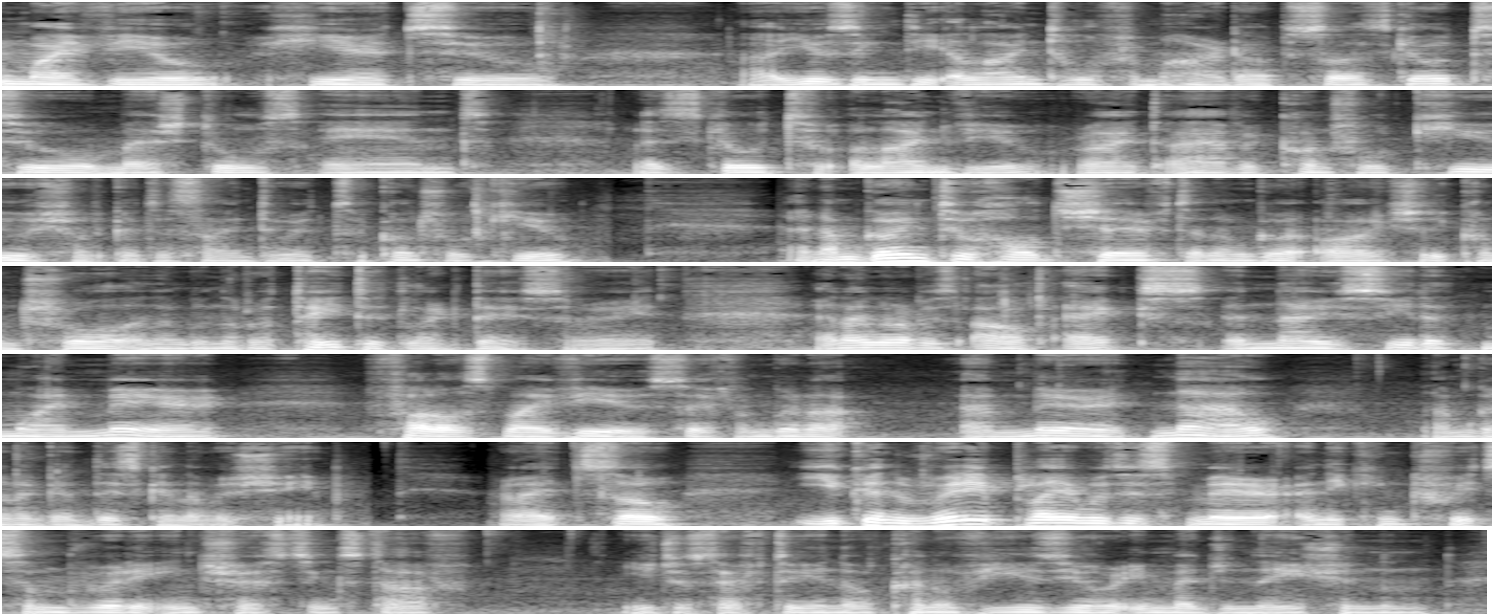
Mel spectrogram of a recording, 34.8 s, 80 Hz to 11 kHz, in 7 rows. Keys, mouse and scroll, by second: 0.1 ctrl+q, 0.6 right click, 1.8 q, 11.5 ctrl+q, 13.6 shift+3, 13.7 shift+5, 14.9 ctrl+middle click, 16.3-17.0 scroll up 23, 17.0 click, 18.3 alt+x, 23.3 click, 24.3-24.8 middle drag, 25.2-26.8 middle drag, 30.5 shift+middle click, 31.2 shift+middle drag, 34.6-34.7 middle drag.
